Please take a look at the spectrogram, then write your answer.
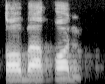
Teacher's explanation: Ya, tobakon itu qafnya jangan tipis. Qafnya tebal, tobakon. Tetapi nun sukunnya jangan tebal, tapi nun sukunnya tipis.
